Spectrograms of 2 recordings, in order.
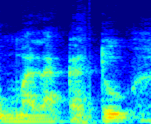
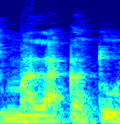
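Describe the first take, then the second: First: Malacatú with the pitch rising at the end, quiet; rising repeat. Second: Said in the usual way. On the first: Shown as a demonstration. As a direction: end malacatú on a questioning rise. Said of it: "Si la repite dos veces". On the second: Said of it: "una palabra que no hay que decir nunca".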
